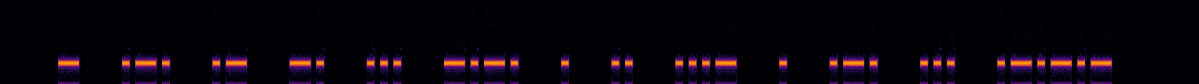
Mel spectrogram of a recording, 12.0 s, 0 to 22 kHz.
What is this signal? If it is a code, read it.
Morse code, heard as a keyed tone, about 18 wpm, spaced as for 12 wpm, 1000 Hz. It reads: TRANSCEIVERS.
